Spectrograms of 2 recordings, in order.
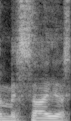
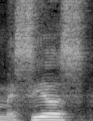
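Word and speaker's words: Messias: Το λέγαμε Μεσάια και μου λένε, μου λένε ότι είναι Μεσία.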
